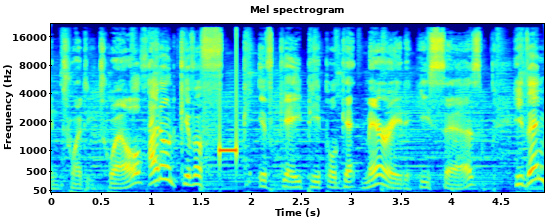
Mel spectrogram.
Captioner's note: beep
